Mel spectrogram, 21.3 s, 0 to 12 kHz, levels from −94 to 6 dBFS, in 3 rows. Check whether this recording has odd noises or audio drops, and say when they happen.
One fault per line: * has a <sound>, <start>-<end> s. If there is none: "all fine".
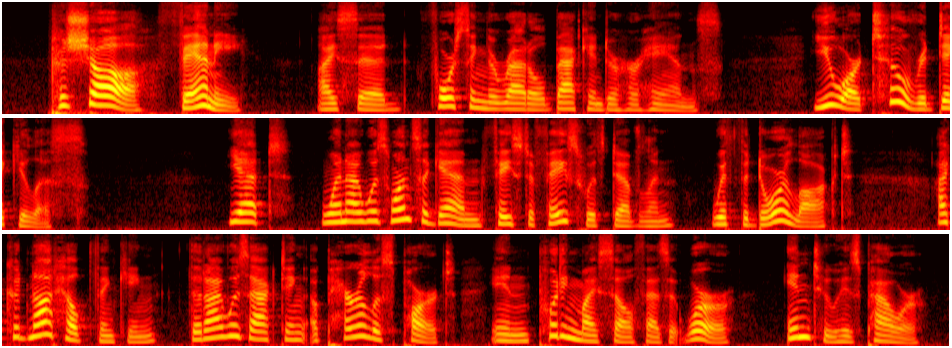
all fine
